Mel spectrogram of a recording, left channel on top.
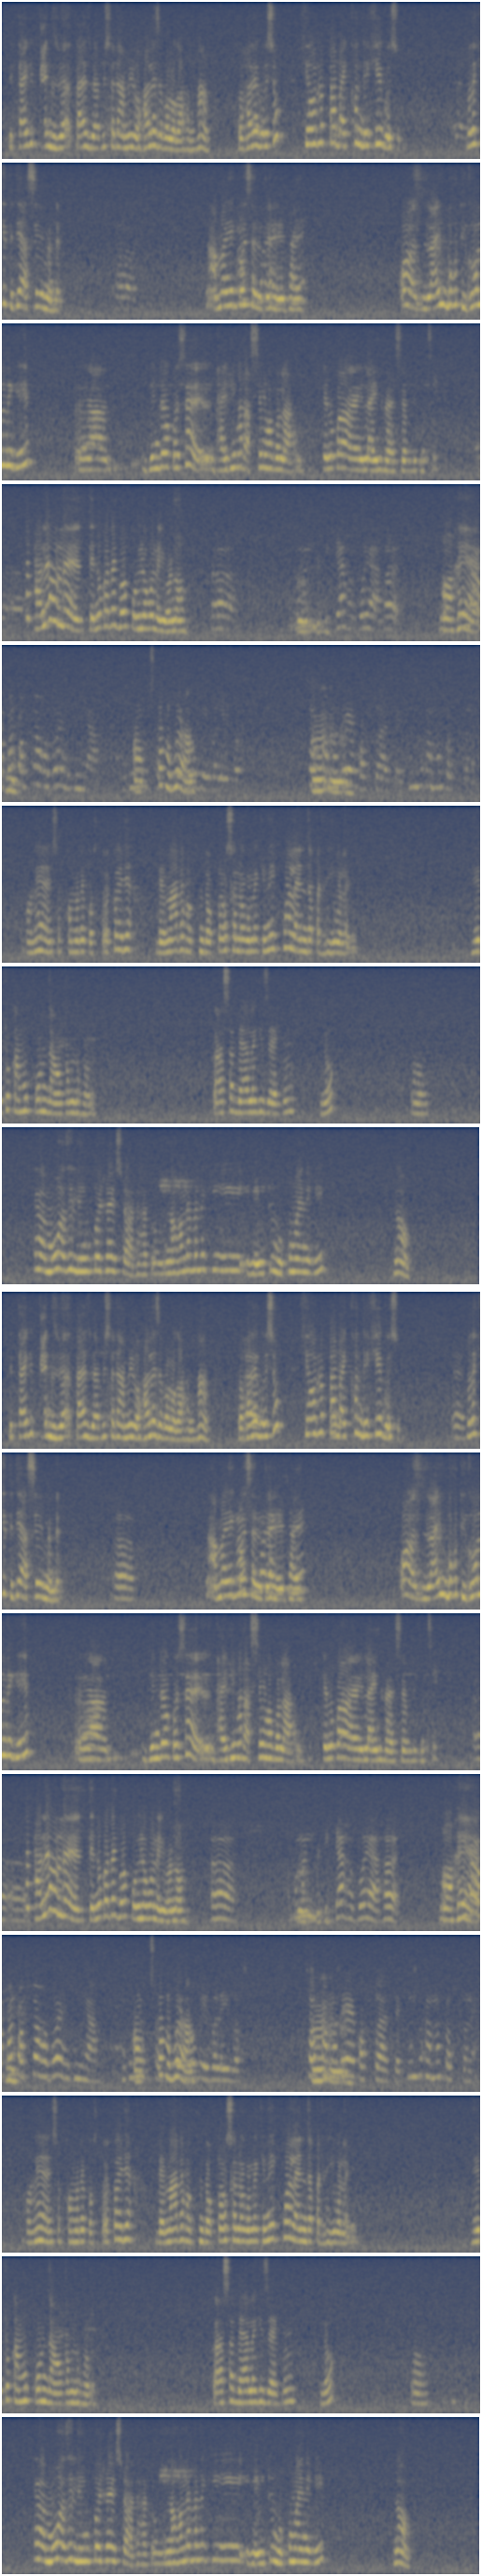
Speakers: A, in the centre; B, on the right.
A: তাইক, তাইক
B: এ
A: যোৱা তাই যোৱাৰ পিছতে আমি ৰহালৈ যাব লগা হ'ল হা, ৰহালৈ
B: এ
A: গৈছো সিহঁতৰ তাৰ
B: এ
A: বাইকখন খন দেখিয়ে গৈছো,
B: এ
A: মানে সি তেতিয়া আছেই মানে।
B: অ
A: আমাৰ
B: ইমান
A: ই কৈছে
B: সময়
A: যেতিয়া
B: লাগিছেনে
A: হেৰি ভাই অ' লাইন বহুত দীঘল নেকি, এয়া।
B: অ
A: ভিনদৱে কৈছে ভাইটিহত
B: উম
A: আছে হ'বলা, কেনেকুৱা
B: অ
A: লাইন হৈ আছে বুলি কৈছে।
B: অ অ
A: ভালে হ'ল দে তেনেকুৱাতে গৈ কৰি ল'ব লাগিব ন।
B: অ' অকমান
A: উম উম
B: দিগদাৰ হ'বই আৰু হয়।
A: অ সেইয়াই
B: তেনেকুৱা অকন
A: উম
B: কষ্ট হ'বই সেইখিনিয়ে আৰু, সেইখিনি
A: অ কষ্ট
B: সহ্য
A: হ'বই
B: কৰিবও
A: আৰু
B: পাৰিব দিব লাগিব, চব
A: উম
B: কামতে
A: উম উম
B: কষ্ট আছে। কোনটো কামত কষ্ট নাই।
A: অ' সেইয়াই এই চব কামৰে কষ্ট হয়, তই এতিয়া বেমাৰ এটা হওক চোন ডক্তৰৰ ওচৰলৈ গ'লে, কেনেকুৱা লাইন এটা পাতি থাকিব লাগে। যিহেতু কামো কম ডাঙৰ কাম নহয়। গা-চা বেয়া লাগি যায় ন। হেল্ল', অ'।
B: উম।
A: সেইয়াই মইও আজি লিংক কৰি থৈ আহিছো, আধাৰটো নহ'লে মানে কি এই হেৰিটো নোসোমাই নেকি। ন,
